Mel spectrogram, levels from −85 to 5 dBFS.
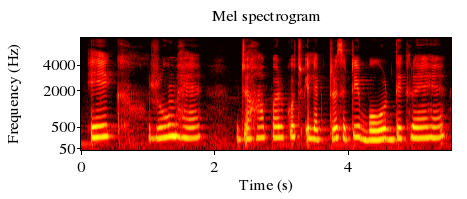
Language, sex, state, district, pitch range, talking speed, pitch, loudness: Hindi, female, Uttar Pradesh, Jyotiba Phule Nagar, 240-260 Hz, 120 wpm, 250 Hz, -25 LUFS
